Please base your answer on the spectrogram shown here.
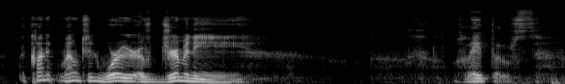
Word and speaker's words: Reiter: Reiters. Not raiders, but Reiters.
